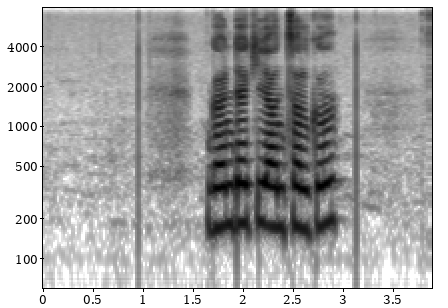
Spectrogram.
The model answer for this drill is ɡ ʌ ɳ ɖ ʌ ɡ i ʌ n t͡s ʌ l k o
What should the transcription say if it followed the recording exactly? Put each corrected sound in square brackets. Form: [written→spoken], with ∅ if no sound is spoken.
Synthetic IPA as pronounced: ɡ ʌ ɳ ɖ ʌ [ɡ→k] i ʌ n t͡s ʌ l k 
